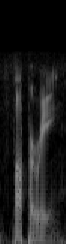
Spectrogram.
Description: (fŏpə-rē)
